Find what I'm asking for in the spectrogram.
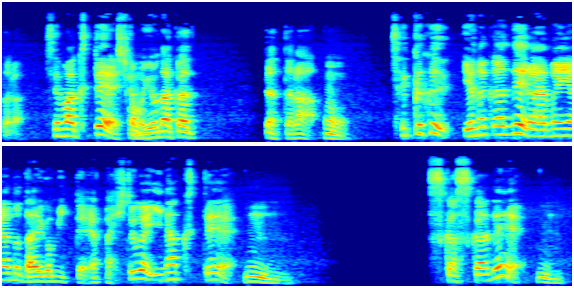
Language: Japanese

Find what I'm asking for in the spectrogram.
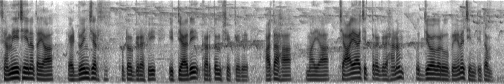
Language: Sanskrit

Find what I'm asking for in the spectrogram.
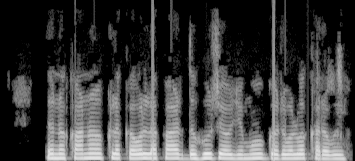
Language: Pashto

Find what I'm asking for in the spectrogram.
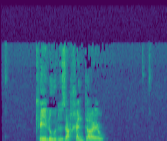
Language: Breton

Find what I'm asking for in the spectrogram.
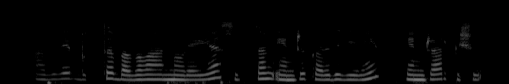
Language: Tamil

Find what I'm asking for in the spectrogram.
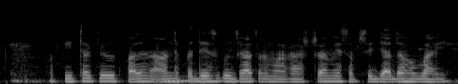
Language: Magahi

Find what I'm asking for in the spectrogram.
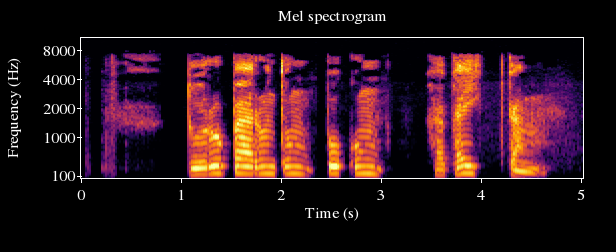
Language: Yanahuanca Pasco Quechua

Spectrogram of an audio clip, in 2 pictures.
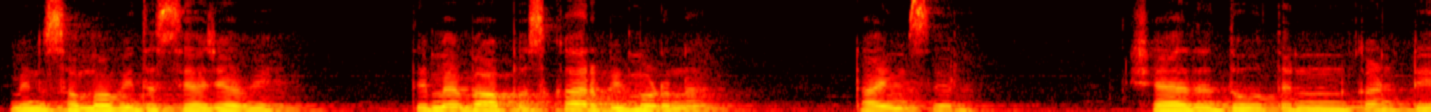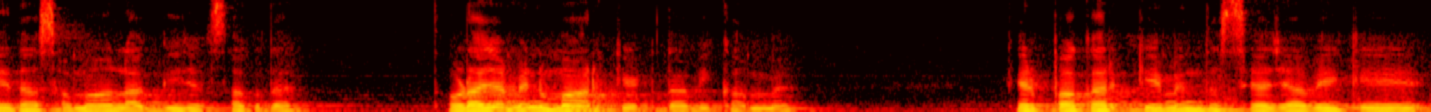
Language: Punjabi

